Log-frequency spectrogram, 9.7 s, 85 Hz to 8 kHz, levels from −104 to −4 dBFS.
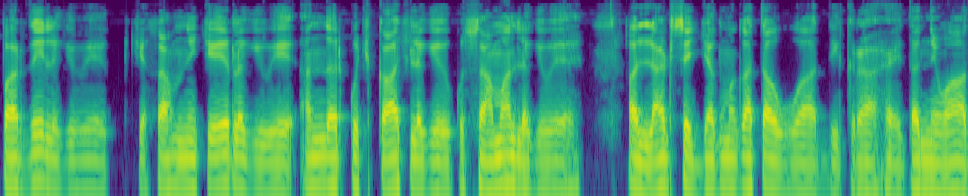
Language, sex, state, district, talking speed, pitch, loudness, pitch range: Hindi, male, West Bengal, Kolkata, 180 wpm, 100 Hz, -17 LUFS, 95-105 Hz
